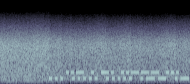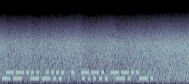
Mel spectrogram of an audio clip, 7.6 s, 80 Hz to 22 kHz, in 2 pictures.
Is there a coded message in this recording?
Yes: Morse code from 0.9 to 6.9 s, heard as two keyed tones, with radio static. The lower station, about 21 wpm, 360 Hz: S55WJZ 5NN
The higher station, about 24 wpm, 640 Hz: UEN2S 7HEGZ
